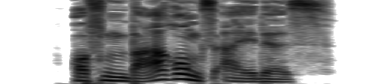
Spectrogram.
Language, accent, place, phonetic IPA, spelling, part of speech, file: German, Germany, Berlin, [ɔfn̩ˈbaːʁʊŋsˌʔaɪ̯dəs], Offenbarungseides, noun, De-Offenbarungseides.ogg
- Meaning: genitive singular of Offenbarungseid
